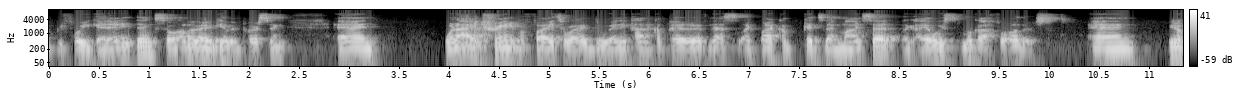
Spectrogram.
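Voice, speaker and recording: A man's voice: on the low side, dull audio. A man in his twenties from Argentina, a fighter answering interview questions in an earnest, rambling way. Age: 20s. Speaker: MMA fighter.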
